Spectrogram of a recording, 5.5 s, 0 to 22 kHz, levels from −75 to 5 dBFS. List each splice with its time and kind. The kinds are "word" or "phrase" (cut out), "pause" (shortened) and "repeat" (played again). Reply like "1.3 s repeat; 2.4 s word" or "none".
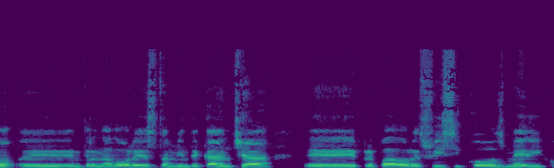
none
